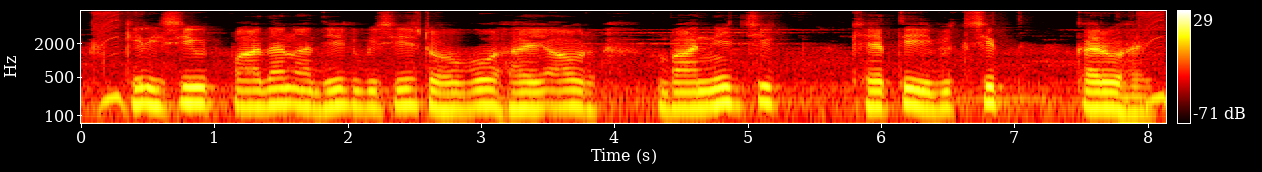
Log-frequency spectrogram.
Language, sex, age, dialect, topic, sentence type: Magahi, male, 25-30, Southern, agriculture, statement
